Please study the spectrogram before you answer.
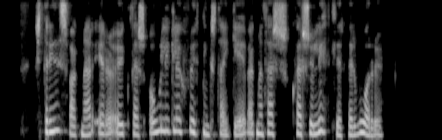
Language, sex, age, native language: Icelandic, female, 30-39, Icelandic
